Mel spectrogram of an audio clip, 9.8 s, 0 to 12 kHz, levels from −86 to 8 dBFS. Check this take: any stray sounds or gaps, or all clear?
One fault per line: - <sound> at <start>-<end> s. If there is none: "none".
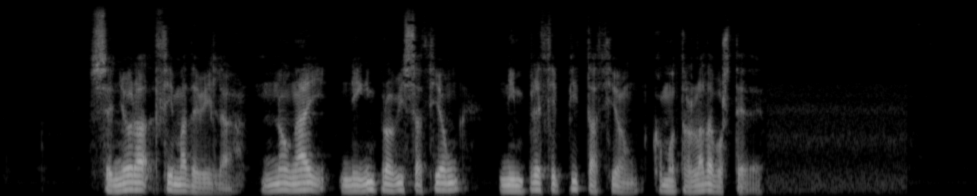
none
